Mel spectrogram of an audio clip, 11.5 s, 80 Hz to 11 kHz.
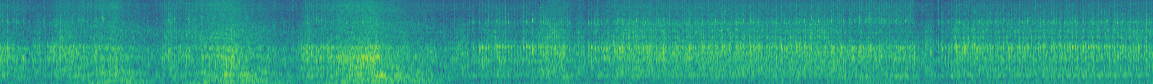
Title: Mercedes OM603 Turbo knocking sound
